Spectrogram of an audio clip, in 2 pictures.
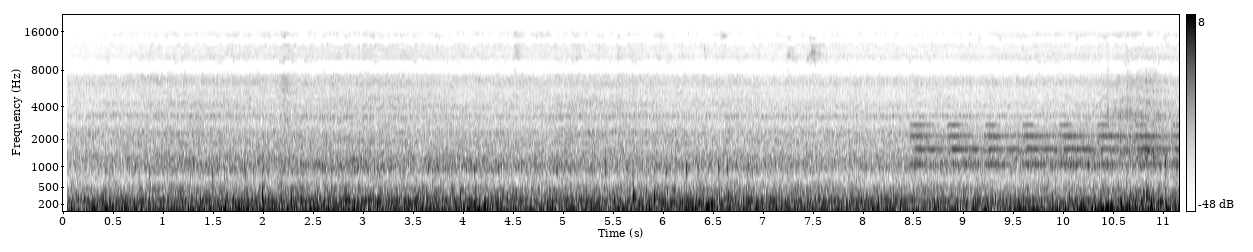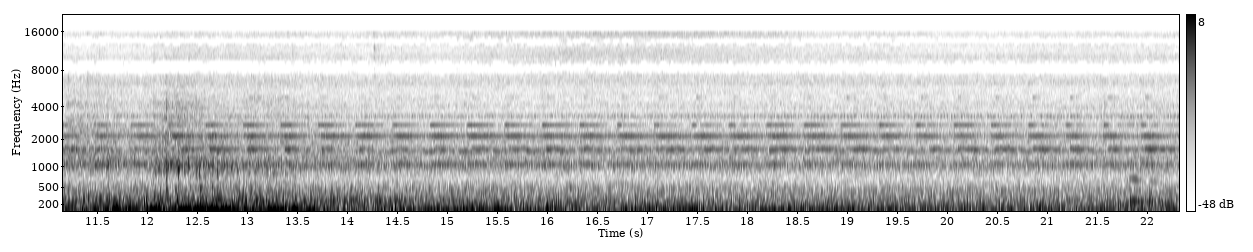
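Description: Safetran Type 3 electronic railroad-crossing bell starting about eight seconds in and ringing steadily as the crossing activates, over street traffic noise. A louder low rumble of passing traffic comes in around the middle.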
